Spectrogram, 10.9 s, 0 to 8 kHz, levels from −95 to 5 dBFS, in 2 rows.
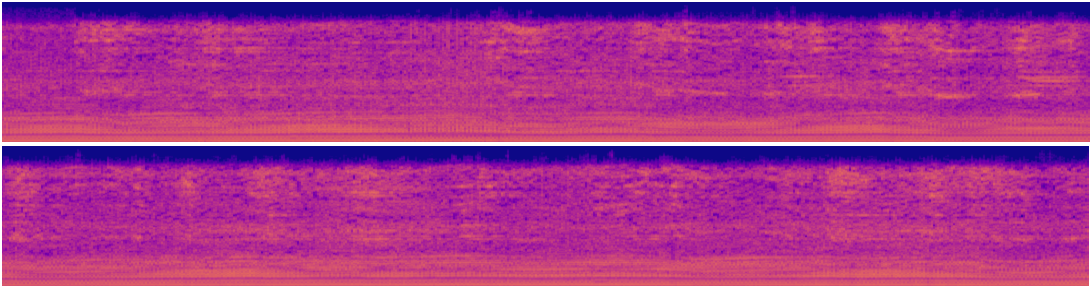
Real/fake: real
